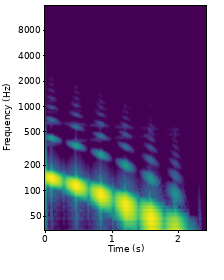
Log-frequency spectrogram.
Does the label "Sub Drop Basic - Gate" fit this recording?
Yes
